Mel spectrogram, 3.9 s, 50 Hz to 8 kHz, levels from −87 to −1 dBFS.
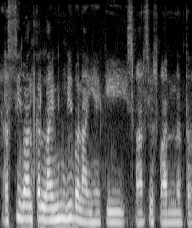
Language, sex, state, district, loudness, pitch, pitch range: Hindi, male, Madhya Pradesh, Katni, -16 LUFS, 135 Hz, 125-170 Hz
